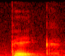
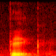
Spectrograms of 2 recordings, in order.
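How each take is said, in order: Both takes have the same delivery.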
